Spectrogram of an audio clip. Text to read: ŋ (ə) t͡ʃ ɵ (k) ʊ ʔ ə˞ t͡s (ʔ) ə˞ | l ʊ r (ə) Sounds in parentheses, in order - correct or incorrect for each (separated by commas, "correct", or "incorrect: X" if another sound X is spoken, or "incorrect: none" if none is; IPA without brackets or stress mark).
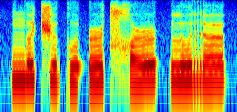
correct, correct, incorrect: χ, incorrect: œ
